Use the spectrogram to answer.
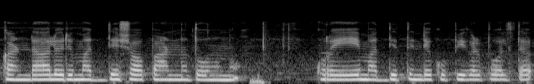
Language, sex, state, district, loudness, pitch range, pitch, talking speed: Malayalam, female, Kerala, Kasaragod, -15 LUFS, 220-225 Hz, 225 Hz, 125 wpm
